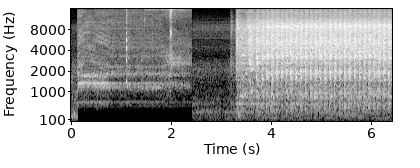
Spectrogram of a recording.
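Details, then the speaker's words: 2016 Mercedes GL450 M276 V6 twin-turbo with P0011/P0016 timing codes and a suspected shifted cam trigger wheel: deliberate crank-no-start with fuel cut for cam/crank waveform capture, starter cranking at an even beat about 3.5 per second without firing. "We are just going to get a crank no start. We're going to take the same cam and crank measurement."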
